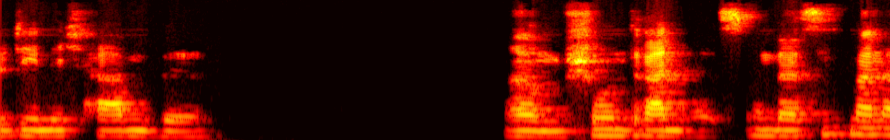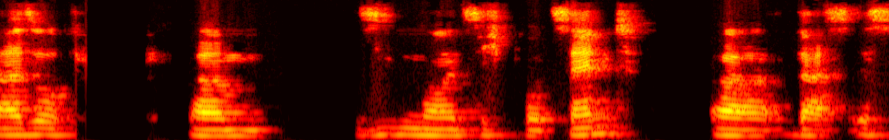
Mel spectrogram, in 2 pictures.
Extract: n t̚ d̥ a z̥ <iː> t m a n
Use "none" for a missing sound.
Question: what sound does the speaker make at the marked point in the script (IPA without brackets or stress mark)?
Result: iː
